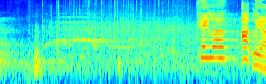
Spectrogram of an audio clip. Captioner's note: crowd applauding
